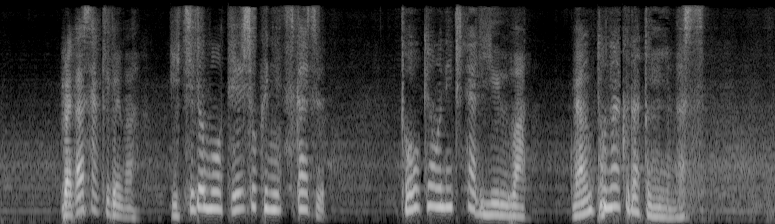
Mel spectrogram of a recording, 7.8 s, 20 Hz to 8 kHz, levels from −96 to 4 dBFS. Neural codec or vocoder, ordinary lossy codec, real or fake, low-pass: codec, 16 kHz in and 24 kHz out, 0.6 kbps, FireRedTTS-2 codec; AAC, 32 kbps; fake; 7.2 kHz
